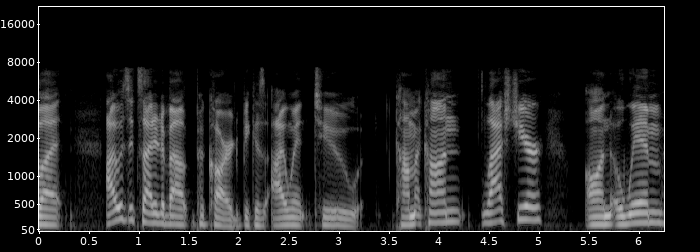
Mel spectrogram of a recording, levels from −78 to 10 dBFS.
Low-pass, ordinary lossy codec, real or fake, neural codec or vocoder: 7.2 kHz; MP3, 64 kbps; fake; vocoder, 44.1 kHz, 80 mel bands, Vocos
